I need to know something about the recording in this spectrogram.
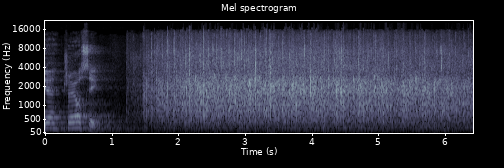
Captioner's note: audience applauding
